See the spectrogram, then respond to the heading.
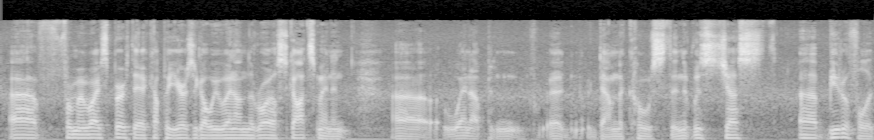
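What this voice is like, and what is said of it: Very thick accent. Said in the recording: “You still got a very thick accent. So that's obviously just stuck.”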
